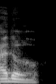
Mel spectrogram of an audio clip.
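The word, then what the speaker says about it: Ídolo: It's probably Idolo, right? It's probably Idolo. Yeah. Andrade El Idolo. We're gonna learn how to say it. Jim Ross watched it too. He called it Igolo or something.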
